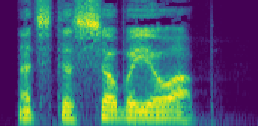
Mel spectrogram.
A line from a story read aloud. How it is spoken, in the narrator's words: declared calmly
